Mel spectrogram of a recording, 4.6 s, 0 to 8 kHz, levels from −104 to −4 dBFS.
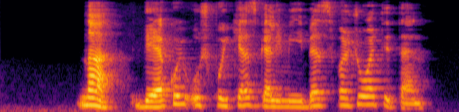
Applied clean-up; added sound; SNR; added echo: none; none; none; none.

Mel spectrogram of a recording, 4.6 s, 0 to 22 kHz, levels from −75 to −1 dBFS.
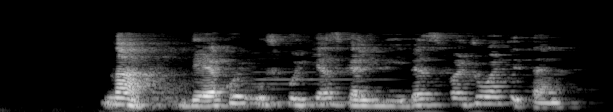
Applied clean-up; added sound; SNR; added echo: classical method WPE with log-MMSE.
